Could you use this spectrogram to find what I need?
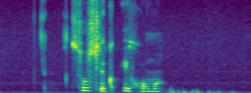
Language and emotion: Russian, neutral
